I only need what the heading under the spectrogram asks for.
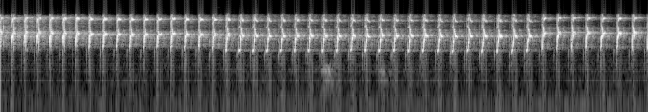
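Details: Lovebird ngekek and ngetik lure sound meant to make fighter lovebirds answer; a steady, very fast, shrill chattering trill of closely repeated high notes runs unbroken throughout.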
